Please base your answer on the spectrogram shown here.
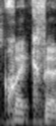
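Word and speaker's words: CWCville: Okay, well, firstly, it's pronounced Quickville. You just say CWC like it's spelled like the word quick.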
